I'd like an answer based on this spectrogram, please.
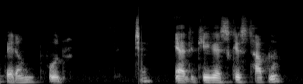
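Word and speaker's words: Perambur: आप ध्यान रखिएगा कि ब है, लेकिन हम लोग उच्चारण करते हैं पेरमपुर।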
